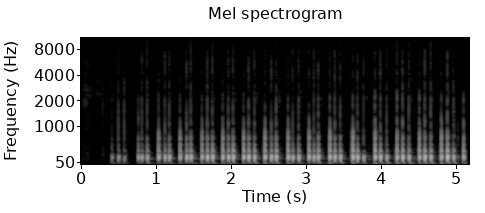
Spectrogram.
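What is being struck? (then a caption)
Leather-bound hardcover book. Fingers tap rapidly on the cover of a leather-bound Easton Press copy of Grimm's Complete Fairy Tales, giving about 31 dull, low thunks in quick clustered bursts with almost no ring. The result is the soft, satisfying thunk typical of a leather-bound hardcover.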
